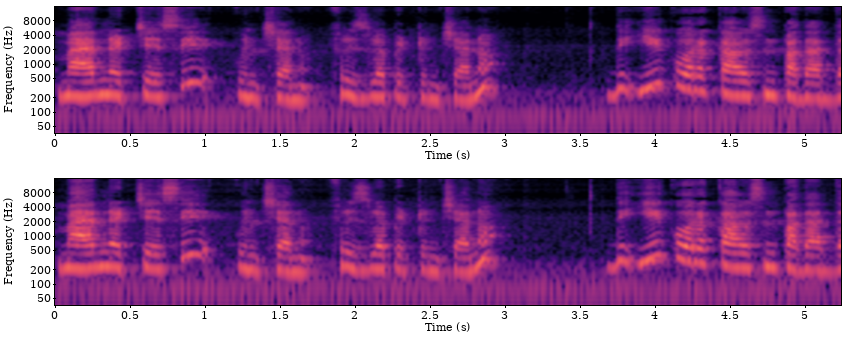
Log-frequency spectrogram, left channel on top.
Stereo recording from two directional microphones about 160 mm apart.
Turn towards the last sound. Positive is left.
turn(degrees=20)  # may be behind; listen again after turning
